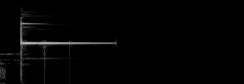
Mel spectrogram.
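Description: A single bright ding, a notification-bell sound effect, rings out a moment in. It decays for about a second and then cuts off suddenly.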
